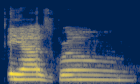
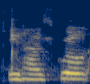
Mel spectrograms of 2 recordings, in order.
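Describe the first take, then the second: First: Slow emphatic. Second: Said in the usual way. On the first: Shown as a demonstration.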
